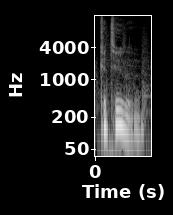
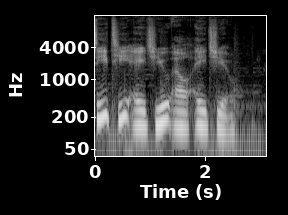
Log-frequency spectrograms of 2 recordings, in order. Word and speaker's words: Cthulhu: in there well when Lovecraft originally wrote the Call of Cthulhu or Cthulhu however you may pronounce it he wrote these to be not the human tongue isn't supposed to be able to pronounce these names so that's the closest that we can get to pronouncing these names because there's like four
